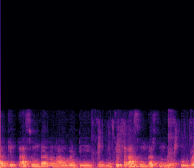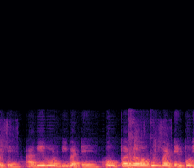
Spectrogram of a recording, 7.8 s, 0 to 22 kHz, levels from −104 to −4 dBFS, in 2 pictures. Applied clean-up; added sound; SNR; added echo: neural separator model SepFormer DNS4.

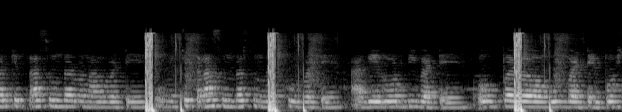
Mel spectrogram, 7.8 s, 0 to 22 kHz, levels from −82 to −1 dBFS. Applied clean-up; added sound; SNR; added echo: none; Fart; -5 dB; reverberation time 0.6 s.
